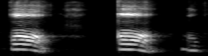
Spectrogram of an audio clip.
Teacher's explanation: Qaf ni huruf yang tebal. Tapi dia infitah. Bahagian tengah lidah tu dia mendatar je. Dia tak mengepung. Okey? Dia tak mengepung. · Dia tak mengepung. Yang terangkat bahagian pangkal lidah. Bahagian tengah tidak terangkat. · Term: huruf qaf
